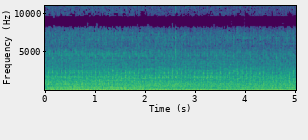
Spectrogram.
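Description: A Ram dually pickup truck's engine idles steadily nearby on a hot day, a continuous loud low rumble with a faint rhythmic knock and no speech.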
